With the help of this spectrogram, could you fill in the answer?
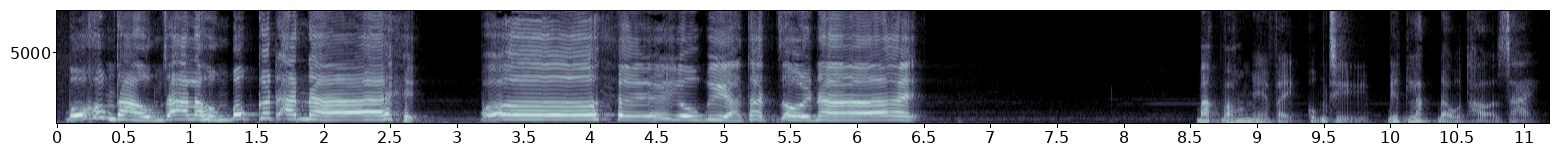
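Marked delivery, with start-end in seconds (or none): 0.1-6.5 high shrieking madman voice; crazed son screaming. A narrator's reading. Son screams at his father from the locked room. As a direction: shriek it like a deranged grown son.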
